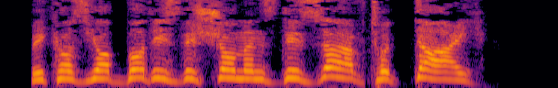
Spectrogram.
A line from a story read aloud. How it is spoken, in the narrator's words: Lavina spat out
